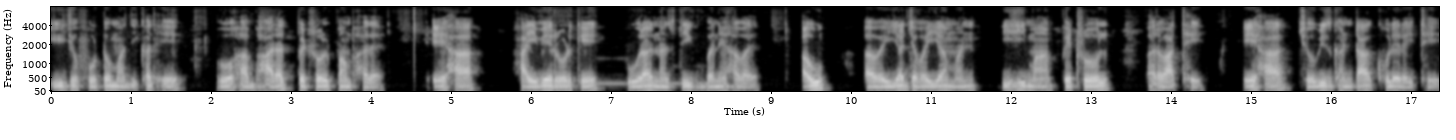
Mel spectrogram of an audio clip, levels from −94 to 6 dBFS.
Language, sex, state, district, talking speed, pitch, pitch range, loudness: Chhattisgarhi, male, Chhattisgarh, Rajnandgaon, 115 wpm, 100 Hz, 95-105 Hz, -18 LUFS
